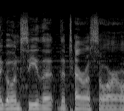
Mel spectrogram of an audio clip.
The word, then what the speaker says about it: pterosaur: That's a pterosaur. The P is silent.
